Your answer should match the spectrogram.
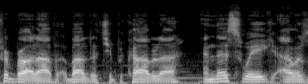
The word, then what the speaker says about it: chupacabra: as a note i know it should be pronounced chupacabra and i will try to keep this in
